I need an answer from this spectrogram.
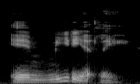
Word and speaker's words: immediately: Five syllables. Immediately. Stress on a second syllable.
